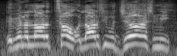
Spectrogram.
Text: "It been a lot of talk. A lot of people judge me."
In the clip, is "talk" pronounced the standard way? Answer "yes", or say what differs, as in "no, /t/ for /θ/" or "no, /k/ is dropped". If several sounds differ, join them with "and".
no, /k/ is dropped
